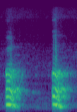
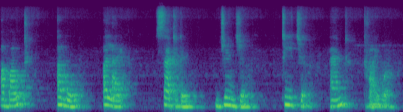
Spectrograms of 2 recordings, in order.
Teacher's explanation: This is the श्वा sound और it is अ neutral sound. इसमें आपका जो मुख है वो बहुत रिलैक्स और न्यूट्रल पोजीशन में होता है, जैसे आप कुछ नहीं बोल रहे.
